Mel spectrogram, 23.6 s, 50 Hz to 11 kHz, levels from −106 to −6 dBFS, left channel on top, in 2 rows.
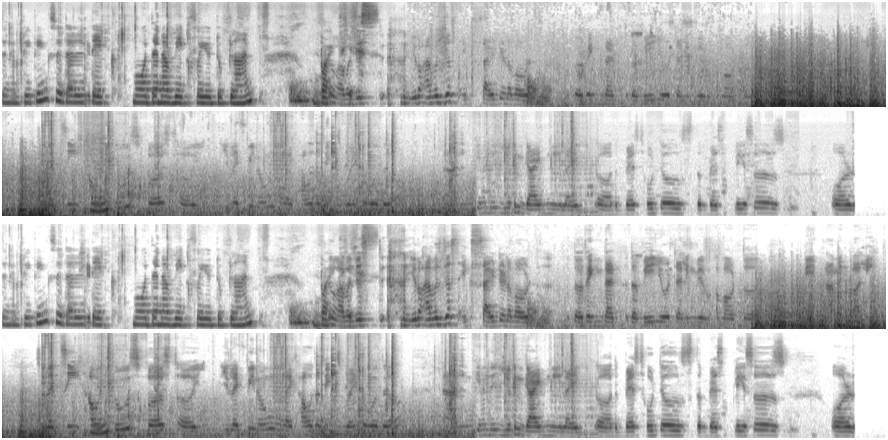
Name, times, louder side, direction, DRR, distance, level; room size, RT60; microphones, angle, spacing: voice 1, 0.0-1.4 1.8-3.4 3.8-4.4 7.0-7.3 13.0-13.2, left 4 dB, 35° left, 0.5 m, -38 dB
voice 2, 1.1-1.4 4.3-10.2 10.7-17.1 17.7-22.2 22.9-23.2, right 3 dB, 55° right, 1.3 m, -44 dB
sound 1, 7.3-8.3 8.6-18.1, left 4 dB, 85° left, 0.6 m, -30 dB
sound 2, 12.3-13.7 14.3-14.4 14.6-17.3 17.5-19.9, right 1 dB, 5° right, 2.4 m, -52 dB
sound 3, 13.8-14.1 16.0-18.1, right 2 dB, 30° right, 1.4 m, -41 dB
head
